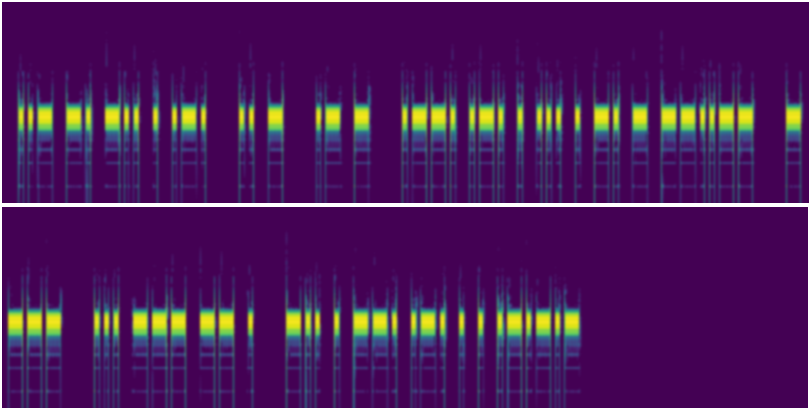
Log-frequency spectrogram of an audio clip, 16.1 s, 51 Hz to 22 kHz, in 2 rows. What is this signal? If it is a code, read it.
Morse code, heard as a keyed tone, about 25 wpm, 700 Hz. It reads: UNDER IT AT PRESENT, TO SOME DEGREE.
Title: Sentences from Top 1500 Words 25wpm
